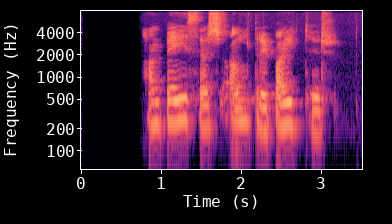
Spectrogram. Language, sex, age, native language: Icelandic, female, 10, Icelandic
